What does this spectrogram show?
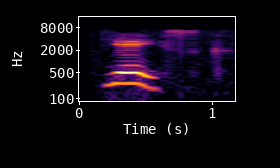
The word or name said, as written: yeysk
